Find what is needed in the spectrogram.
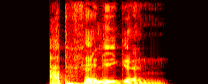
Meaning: inflection of abfällig: 1. strong genitive masculine/neuter singular 2. weak/mixed genitive/dative all-gender singular 3. strong/weak/mixed accusative masculine singular 4. strong dative plural
- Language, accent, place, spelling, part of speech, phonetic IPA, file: German, Germany, Berlin, abfälligen, adjective, [ˈapˌfɛlɪɡn̩], De-abfälligen.ogg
